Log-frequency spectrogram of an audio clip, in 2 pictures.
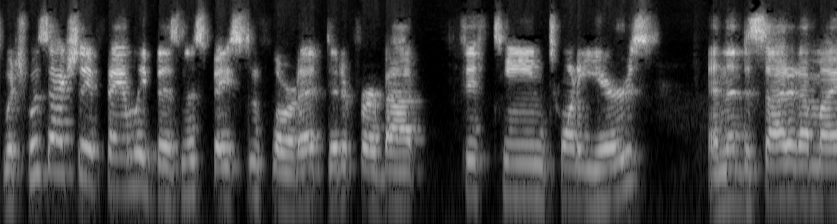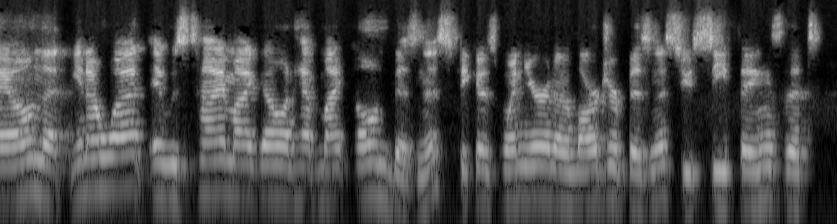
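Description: A man from Chicago, raised in Los Angeles, appearing as a business-owner guest on a podcast and telling his story in an eager, animated way. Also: fairly high pitch, low-quality recording. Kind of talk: interview storytelling.

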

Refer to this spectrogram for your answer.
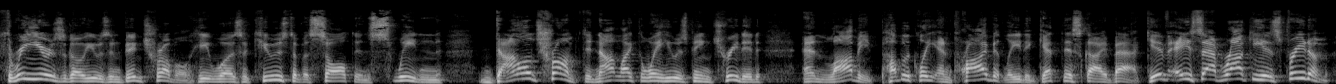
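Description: A man's voice: on the high side, very animated, moderate pace. A man hosting a talk show, giving an opinionated, conversational monologue with wry asides and rhetorical questions.

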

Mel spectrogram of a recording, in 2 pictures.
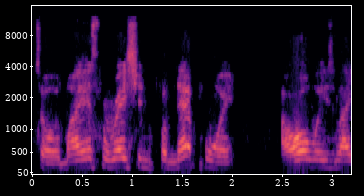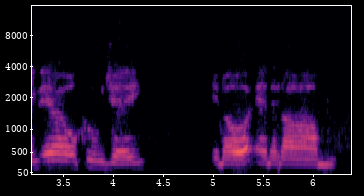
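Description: A man's voice: a little high, animated, a little slow, creaky, husky, dry recording, phone-quality sound. A man being interviewed as a rapper, talking in a laid-back casual way.

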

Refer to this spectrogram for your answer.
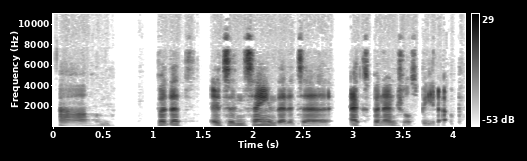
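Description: A man's voice: mid-range voice, expressive, normal speed, sharp tone, no echo, low-quality recording. A man hosting a podcast interview, asking curious, upbeat questions with frequent hesitations. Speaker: podcast host. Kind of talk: casual interview chat.

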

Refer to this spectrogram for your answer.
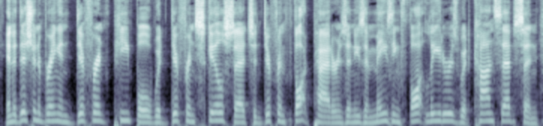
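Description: Upbeat guy hosting a motivational talk show, bright punchy voice, really dry sound. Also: on the high side, no echo. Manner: enthusiastic, motivational, addresses listeners directly.

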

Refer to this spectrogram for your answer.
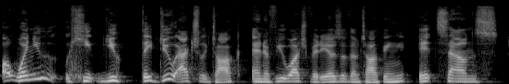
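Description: A man's voice: medium pitch, moderate pace. A man playing a tabletop game and chatting in casual, joking banter.

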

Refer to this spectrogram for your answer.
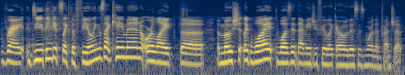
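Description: Female interview host, casual, curious follow-ups, slightly low voice. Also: moderate pace, few pauses, slight background noise.

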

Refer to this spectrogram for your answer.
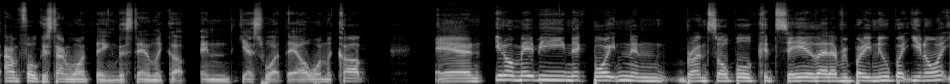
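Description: A man talks sports casually as a podcast co-host. He is blunt and emphatic, with colloquial phrasing and a middle-range pitch. The recording is dry and free of room sound. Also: dry recording. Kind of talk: casual opinionated sports chat.

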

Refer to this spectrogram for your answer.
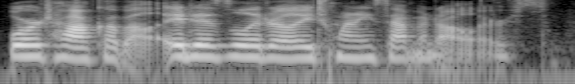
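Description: Lively woman co-host, a touch higher pitch, casual and enthusiastic. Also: very fast. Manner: animated, enthusiastic chatter. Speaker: podcast co-host. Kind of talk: casual chat.

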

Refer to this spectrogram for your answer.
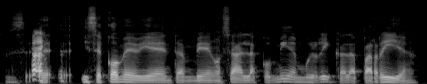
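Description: A man's voice: low-pitched, steady tone, normal speed, no room sound, clean studio sound. A man with a Peruvian accent hosting a casual football podcast, playful and reading viewer comments aloud. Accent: Peruvian Spanish. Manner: laid-back, playful, reads comments aloud.

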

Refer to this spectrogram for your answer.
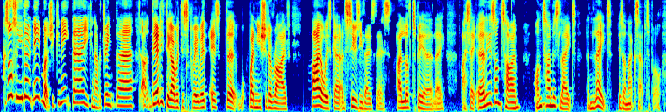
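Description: A woman, co-hosting a podcast in casual, animated chat. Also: lowish voice, brisk, no room sound. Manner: chatty, animated, laughing asides. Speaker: podcast co-host.

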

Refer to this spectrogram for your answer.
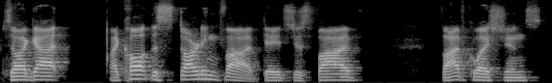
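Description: A man's voice: medium pitch, unhurried, a bit bright. A man hosting a casual interview podcast, laid-back and reassuring, often restarting his sentences. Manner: easygoing, reassuring, stumbles over words. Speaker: podcast host. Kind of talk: casual interview, reads a sponsor ad.

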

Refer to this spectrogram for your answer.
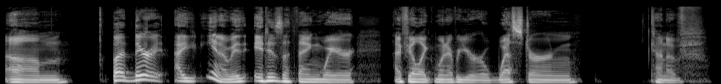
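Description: A man's voice: on the low side, a little slow, no room sound, clean studio sound. A young man co-hosting a casual podcast chat, rambling with lots of fillers and restarts. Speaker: podcast co-host.

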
